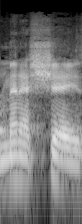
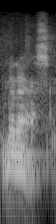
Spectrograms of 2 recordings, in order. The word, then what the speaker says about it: Menasheh: Or Menasheh, as it's supposed to be pronounced. And I've been butchering that forever, and Ronan laughed in my face when I called it Manasseh. He's like, Manasseh, what's Manasseh? – Wait, what verse?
